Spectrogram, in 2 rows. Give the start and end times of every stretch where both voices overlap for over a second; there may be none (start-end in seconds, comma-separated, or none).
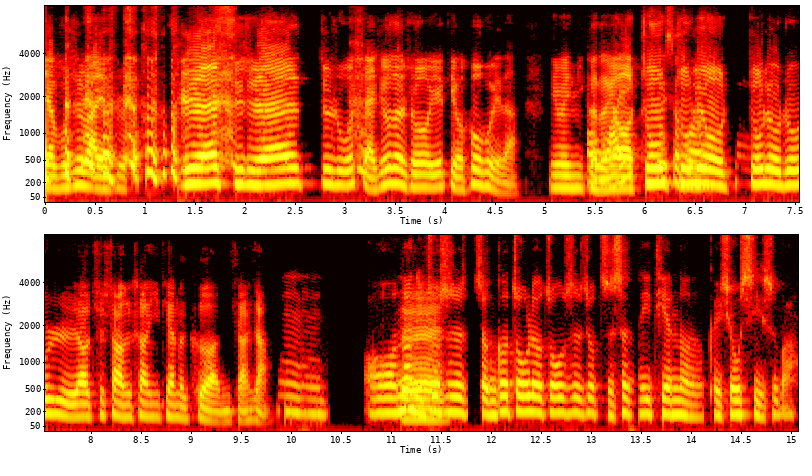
5.4-6.7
